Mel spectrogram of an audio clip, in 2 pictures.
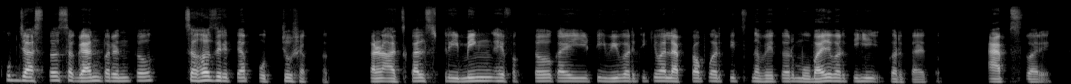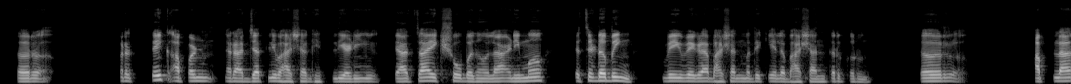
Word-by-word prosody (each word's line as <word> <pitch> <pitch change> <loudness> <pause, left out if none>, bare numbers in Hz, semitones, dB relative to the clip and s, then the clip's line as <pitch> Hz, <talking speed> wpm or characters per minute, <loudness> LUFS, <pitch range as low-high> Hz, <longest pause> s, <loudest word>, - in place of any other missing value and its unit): खूप 205 -3 -7
जास्त 170 0 +3
सगळ्यांपर्यंत, 160 -1 +4 0.5
सहजरित्या 180 -2 +3
पोहचू 145 +2 -5
शकतात. 145 - -11 0.4
कारण 140 0 +7
आजकाल 150 +2 +2
स्ट्रीमिंग 155 +2 +1
हे 160 0 0
फक्त 150 - -11 0.2
काही 150 -1 0
टीव्हीवरती 150 0 -3
किंवा 160 -1 +2
लॅपटॉपवरतीच 150 +1 0
नव्हे 140 -1 -2
तर, 145 0 -2
मोबाईलवरतीही 145 +2 +2 0.2
करता 115 -3 -7
येतं. 115 0 -11 0.5
अ‍ॅप्सद्वारे. 130 -1 +2 0.4
तर 140 0 +2
अ, 140 - -3 0.8
प्रत्येक 210 +2 -1
आपण 160 0 -1 0.2
राज्यातली 145 +1 +1
भाषा 140 0 0
घेतली 135 +1 -4
आणि 140 +1 -1
त्याचा 140 +5 +1
एक 165 -1 +3
शो 155 - 0
बनवला 140 0 0
आणि 145 0 +1
मग 170 +2 +2
त्याचं 175 0 -5
डबिंग 170 -3 +6 0.4
वेगवेगळ्या 150 -1 +4
भाषांमध्ये 140 +1 -3
केलं 140 -1 -4
भाषांतर 130 +1 -3
करून. 120 -4 -10 0.5
तर 150 +1 +2
अ, - - -8 0.8
आपला 155 +3 +3
145 Hz, 125 wpm, -25 LUFS, 140-160 Hz, 0.8 s, कारण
